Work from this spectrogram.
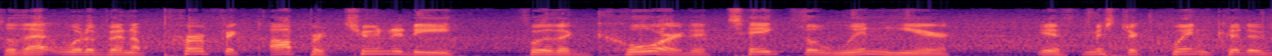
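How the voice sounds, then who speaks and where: A man at a moderate pace, fairly high in pitch with ordinary variation, against noticeable background noise. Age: 60s. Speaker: wrestling commentator. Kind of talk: live play-by-play commentary. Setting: home studio. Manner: animated.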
